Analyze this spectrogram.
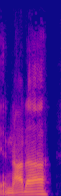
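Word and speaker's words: Ennahda: political party correctly pronounced it's the H in the middle yeah um so but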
